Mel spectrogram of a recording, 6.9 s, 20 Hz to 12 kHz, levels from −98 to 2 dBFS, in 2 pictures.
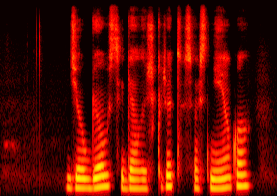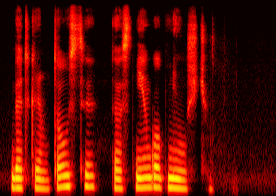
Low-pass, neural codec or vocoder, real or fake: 10.8 kHz; autoencoder, 48 kHz, 32 numbers a frame, DAC-VAE, trained on Japanese speech; fake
